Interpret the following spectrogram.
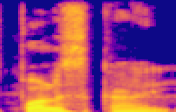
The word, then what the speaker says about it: Polska: At the beginning, you told me how to pronounce Warsaw in Polish. It's Warszawa. Warszawa. And Poland Warszawa. is Polska.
